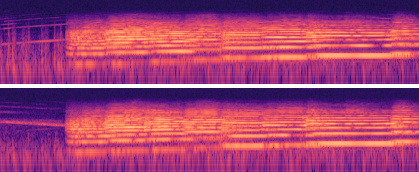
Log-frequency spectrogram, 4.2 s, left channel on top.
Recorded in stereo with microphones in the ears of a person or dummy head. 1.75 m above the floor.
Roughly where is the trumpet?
Right.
